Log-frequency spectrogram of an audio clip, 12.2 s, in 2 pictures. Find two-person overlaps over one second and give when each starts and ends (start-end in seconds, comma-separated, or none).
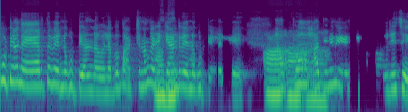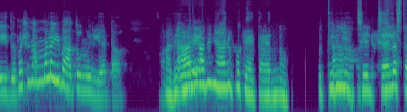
none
